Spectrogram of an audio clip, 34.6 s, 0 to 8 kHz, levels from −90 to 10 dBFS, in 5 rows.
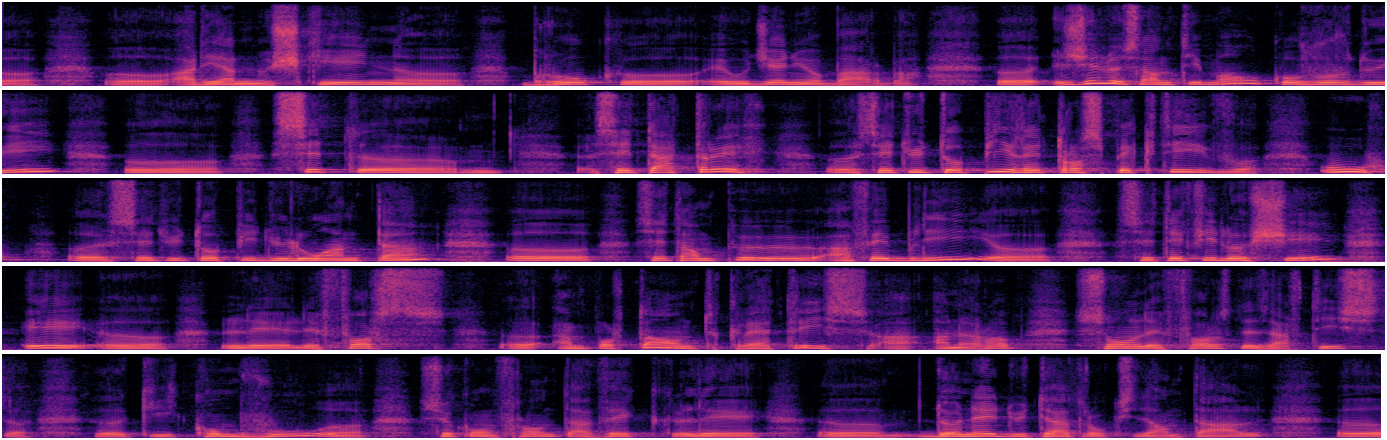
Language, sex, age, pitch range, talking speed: French, male, 60-79, 140-185 Hz, 110 wpm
